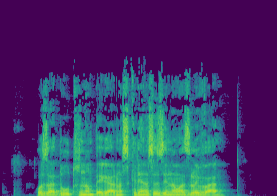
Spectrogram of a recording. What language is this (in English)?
Portuguese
